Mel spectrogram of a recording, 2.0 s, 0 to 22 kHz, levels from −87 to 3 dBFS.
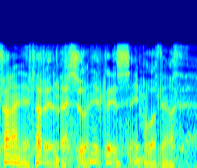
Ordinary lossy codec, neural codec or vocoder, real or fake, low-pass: none; autoencoder, 22.05 kHz, a latent of 192 numbers a frame, VITS, trained on many speakers; fake; 7.2 kHz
